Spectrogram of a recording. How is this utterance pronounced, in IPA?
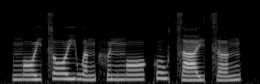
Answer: ŋ ɔː˨˧ j t͡s ɔː˥ j w ɐ˨˥ ŋ h ɵ˧ n ŋ ɔː˨˧ k o˥ w t͡s aː˨˧ j t͡s ɐ˨˥ ŋ

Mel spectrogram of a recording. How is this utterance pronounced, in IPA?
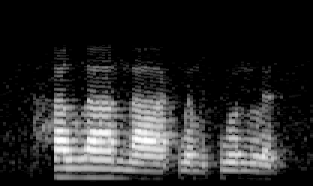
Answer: h a˧ w l aː˧ n aː˨˩ k w ə˨˩ m k w o˧ n l ə˨˩ t̚

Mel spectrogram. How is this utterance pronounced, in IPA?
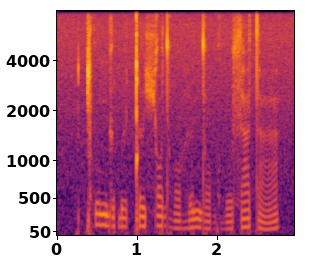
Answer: ǀʰ u˦ ŋ ɡ ɘ˧ ɓ ɘ˧ ǃ ɘ˦ ç ɔ˦ dʱ ɔ˨ ɦ ɘ˧ n d ɔ˨ ɡʱ o˨ s a˦ t a˨˦

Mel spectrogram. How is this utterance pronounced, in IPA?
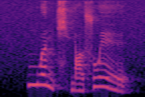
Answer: m w ə˥˩ n t͡ɕʰ j ɑ˩ ʊ̯ s w e˥˩ ɪ̯

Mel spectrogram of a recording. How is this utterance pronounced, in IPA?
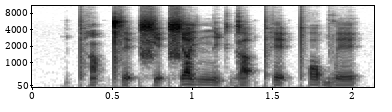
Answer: pʰ ã˨ p̚ t͡s e˨ ʔ ɕ e˨ ʔ ɕ a˥˧ j n̪ i˨ ʔ ɡ a˨ ʔ pʰ e˦ ʔ pʰ ɔ˥˧ b w e˨˦

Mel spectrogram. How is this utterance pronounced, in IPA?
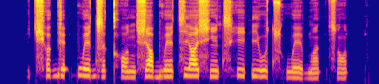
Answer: t͡ɕʰ ə˧ ɡ e˦ ʔ p w e˥˧ d͡z ə˧ kʰ ɔ˨˩ n ɕ a˧ b w e˧ t͡s j a˦ ɕ ĩ˧ t͡sʰ i˦ ʔ j u˧ t͡sʰ w e˨˩ b ã˨ k̚ s ɔ̃˨ t̚

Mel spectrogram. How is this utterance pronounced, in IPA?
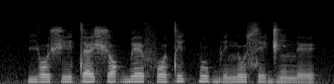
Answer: j o˨ ʃ i˨ t ɛ˧ ʃ ɔ˧ ɡ͡b e˦ f o˧ t i˦ k͡p u˦˨ b i˨ n u˧ s i˨ d͡ʒ ĩ˨ n e˨

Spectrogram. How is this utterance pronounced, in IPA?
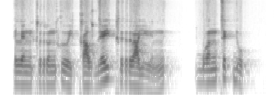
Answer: l e˧ n k r u˦˥ n k ɯː˨˩ j k a˧ w d eː˥˩ j k r ɯ˧ a̯ j i˩˦ n | b ɤː˦˥ n t e˥˩ k̚ j u˨˩ k̚

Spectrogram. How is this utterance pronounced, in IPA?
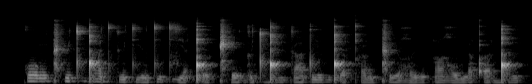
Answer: k o˦ ŋ ǁʰ ʉ˦ tʲ ɡ͡ǃ a˦˨ tʲ k ɨ˨ tʲ ʉ˨ l tʲ ɐ˦ tʲ zʲ a˨ ǃʼ o˨ ǁʰ e˦ ɡ ɵ˦ tʲ ɡ͡ǃ i˦˨ k a˦ t i˦ l ǃʼ i˨ qʰ ʉ˨ ŋ ǁ ʉ˦˨ ʁ ʉ˨˦ ŋ q a˦ ʁ u˨ ŋ ɨ˦ qʼ ʉ˦ ɡ͡ǃ ɨ˦

